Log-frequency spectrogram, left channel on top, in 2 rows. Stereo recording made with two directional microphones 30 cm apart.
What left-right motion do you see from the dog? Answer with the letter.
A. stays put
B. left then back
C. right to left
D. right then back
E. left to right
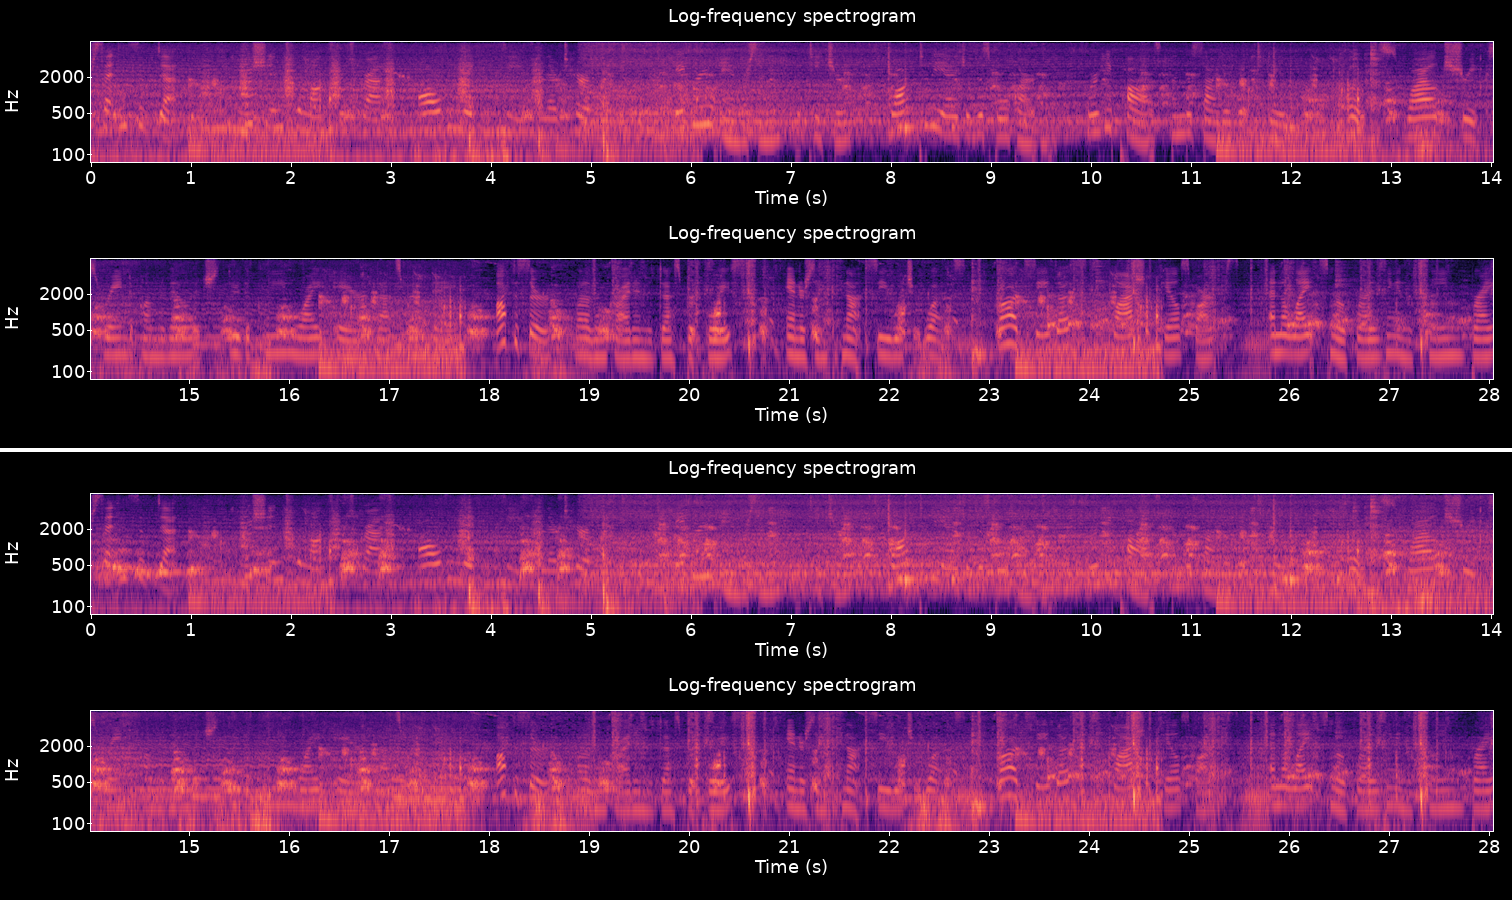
C.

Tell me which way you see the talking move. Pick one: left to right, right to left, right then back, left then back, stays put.
stays put.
